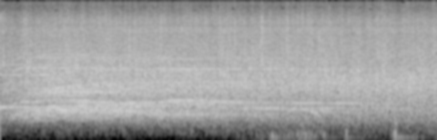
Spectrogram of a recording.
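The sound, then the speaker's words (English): A crowd applauds a player who has won a hat, steadily for a few seconds, a dense, even wash of many hands clapping at once with no voices breaking through, holding a fairly constant loudness throughout. “Clap your hands”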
